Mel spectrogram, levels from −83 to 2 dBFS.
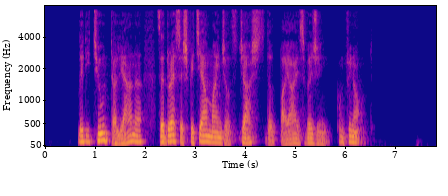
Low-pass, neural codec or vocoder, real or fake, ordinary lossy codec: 7.2 kHz; codec, 16 kHz, 0.4 kbps, LongCat-Audio-Codec; fake; MP3, 64 kbps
